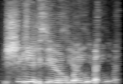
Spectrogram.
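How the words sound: It is said in a put-on character voice.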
